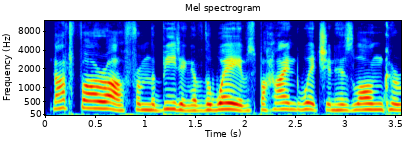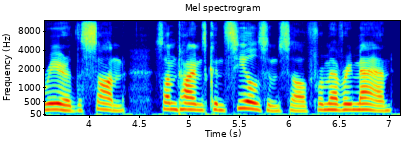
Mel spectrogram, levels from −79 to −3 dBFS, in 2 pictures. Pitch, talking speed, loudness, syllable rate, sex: 205 Hz, 195 wpm, -17 LUFS, 5.1 syllables/s, female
